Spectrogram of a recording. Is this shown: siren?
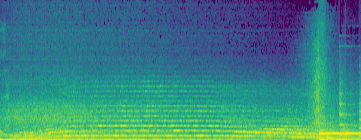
yes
